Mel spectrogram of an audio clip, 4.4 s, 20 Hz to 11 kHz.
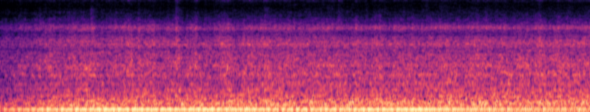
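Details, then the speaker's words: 1940s Ford tractor engine restarted after an out-of-place extra O-ring was removed following a big oil loss: steady, even low idle rumble with no knocks or misses. Oil pressure is coming up and no oil is spraying anywhere. "oil pressure is coming up not spraying any oil anywhere"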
